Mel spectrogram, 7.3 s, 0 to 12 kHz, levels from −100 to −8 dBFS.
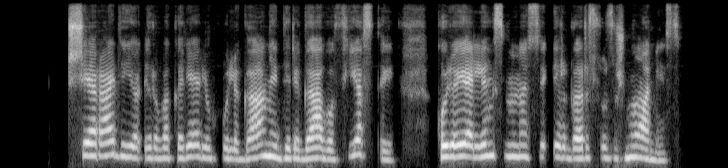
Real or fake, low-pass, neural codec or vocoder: fake; 10.8 kHz; codec, 24 kHz, 3 kbps, HILCodec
